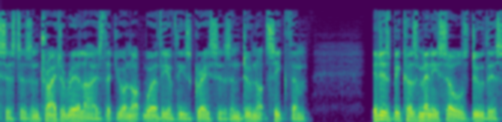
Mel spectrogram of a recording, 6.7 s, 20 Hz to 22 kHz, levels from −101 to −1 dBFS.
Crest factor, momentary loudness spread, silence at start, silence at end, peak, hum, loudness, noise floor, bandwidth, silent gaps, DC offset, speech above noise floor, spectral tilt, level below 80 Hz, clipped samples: 18 dB; 6 LU; 0 s; 0 s; -2 dBFS; none; -18 LUFS; -64 dBFS; 16 kHz; none; under 0.1%; 46 dB; -4 dB/octave; -40 dBFS; under 0.1%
